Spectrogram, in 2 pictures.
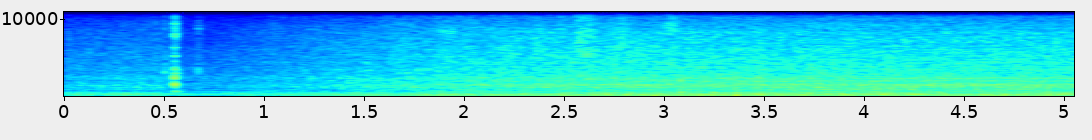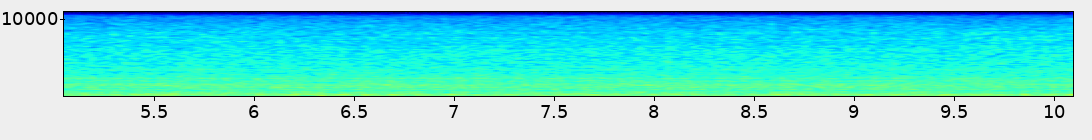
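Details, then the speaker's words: Chung Yuan Electric 9" table fan TF-810S after cleaning and servicing, setting 1 with the guard on: a soft click, then a steady airy whoosh and smooth low hum, no rattles or rubbing; fan healthy. "We definitely lost a little bit of air with the guard on, but it's still moving pretty good air. I really am quite impressed with the performance of these fans."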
